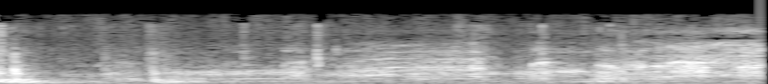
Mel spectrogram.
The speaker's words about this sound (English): Pour out the slop for those pigs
